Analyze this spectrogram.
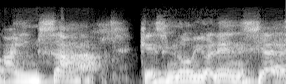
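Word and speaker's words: अहिंसा: del principio de aínsa o como se pronuncia en sánscrito aínsa que es no violencia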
